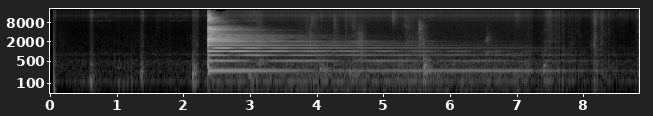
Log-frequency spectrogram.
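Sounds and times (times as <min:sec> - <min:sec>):
auto pluck zither: 0:02.4 - 0:07.6.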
